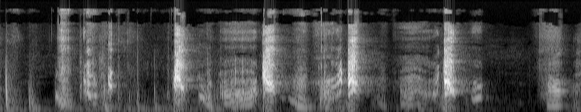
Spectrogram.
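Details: Pug; bark; demanding treats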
